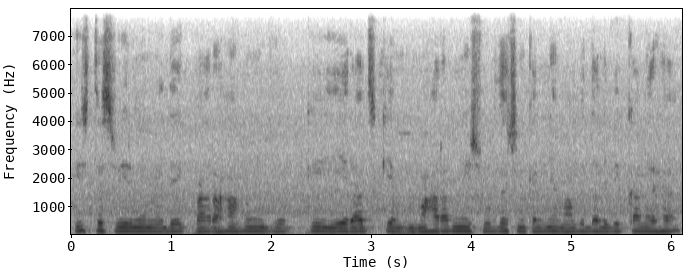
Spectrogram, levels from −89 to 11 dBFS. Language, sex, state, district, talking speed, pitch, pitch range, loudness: Hindi, male, Rajasthan, Bikaner, 165 wpm, 130 Hz, 125-135 Hz, -15 LUFS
